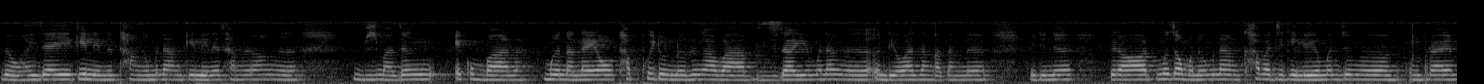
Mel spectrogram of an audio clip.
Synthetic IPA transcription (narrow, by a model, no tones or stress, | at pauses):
bewɦajzajɡelenɯtʰaŋɯmɯnaŋɡelenɯtʰaŋɯaŋɯ | bizimazɯŋ | ekʰɔmbamɯnanajawtʰapʰːɯjdɔnːɯɾɯŋaβabizizajɯmɯnaŋɯɯ̰ndiwazaŋɡazaŋnɯ | bedinɯ | beɾawtmɯzaŋmɯnɯmnaŋkʰabadiɡeleɯmɯnzuŋɯpʰɾaj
